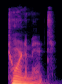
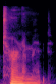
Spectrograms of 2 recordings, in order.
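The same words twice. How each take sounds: First: The first syllable sounds like the word 'tour'. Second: The first syllable does not sound like 'tour'. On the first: The speaker calls it right. "That's the way you're supposed to say it" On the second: The speaker calls it wrong. "It's not tournament"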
